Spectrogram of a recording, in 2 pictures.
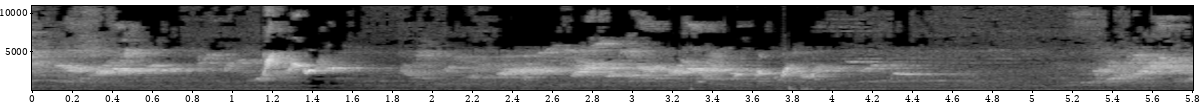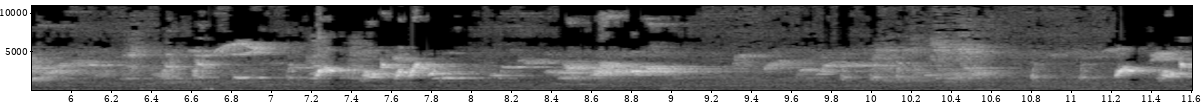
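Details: Red-whiskered bulbul singing continuous fluty, bubbling phrases. The phrases come in clusters a second or two apart, some notes sliding upward, over a soft low rumble.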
